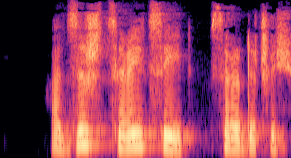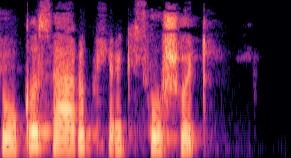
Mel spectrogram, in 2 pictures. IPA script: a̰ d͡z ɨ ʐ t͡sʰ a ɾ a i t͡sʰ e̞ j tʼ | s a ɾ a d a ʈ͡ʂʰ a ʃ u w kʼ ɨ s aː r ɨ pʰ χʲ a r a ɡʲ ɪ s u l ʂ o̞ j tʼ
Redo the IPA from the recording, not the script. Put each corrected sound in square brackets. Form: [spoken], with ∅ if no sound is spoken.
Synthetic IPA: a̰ d͡z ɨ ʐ t͡sʰ a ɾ a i t͡sʰ e̞ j tʼ | s a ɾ a d a ʈ͡ʂʰ a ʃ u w kʼ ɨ s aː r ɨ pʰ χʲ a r a ɡʲ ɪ s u l ʂ o̞ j tʼ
